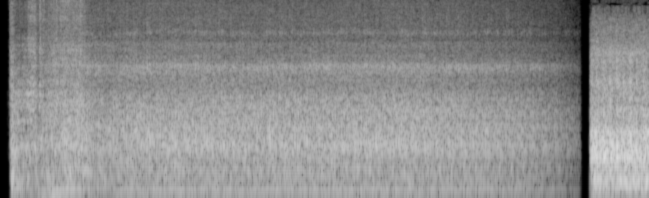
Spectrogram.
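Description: An engine idling steadily, with a noisy hiss over a low hum; it fades out just before the end and cuts to silence.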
